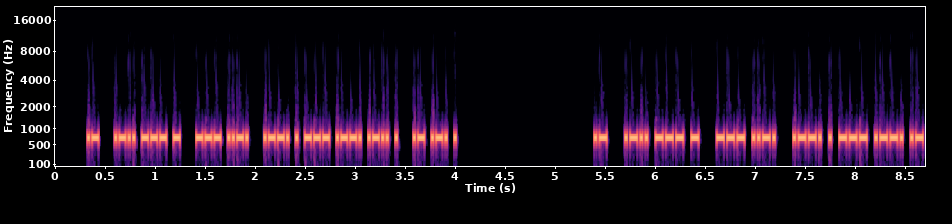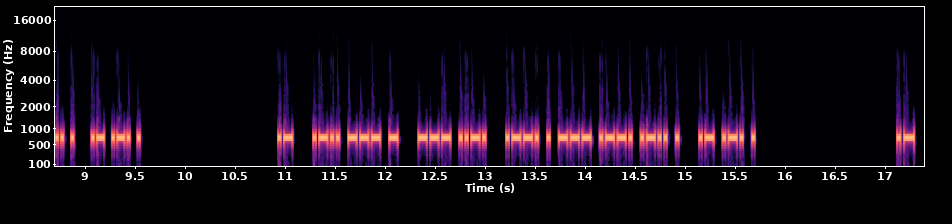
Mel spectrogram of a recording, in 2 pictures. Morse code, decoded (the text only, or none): A LOT OF PEOPLE ARE A LOT OF PEOPLE ARE A LOT OF PEOPLE ARE A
